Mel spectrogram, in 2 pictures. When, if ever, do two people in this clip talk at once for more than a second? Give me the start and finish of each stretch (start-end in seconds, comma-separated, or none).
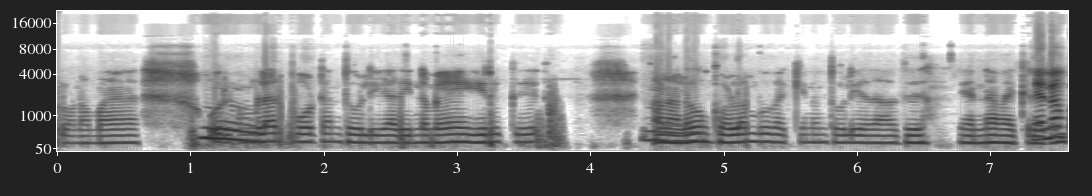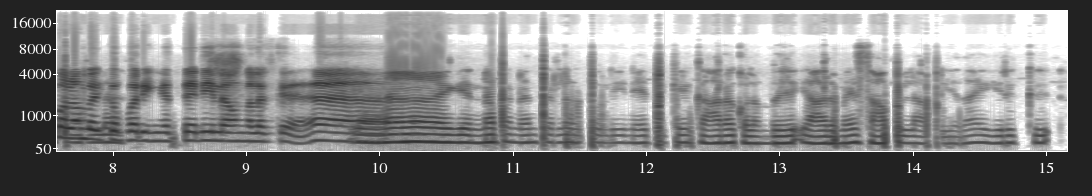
none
